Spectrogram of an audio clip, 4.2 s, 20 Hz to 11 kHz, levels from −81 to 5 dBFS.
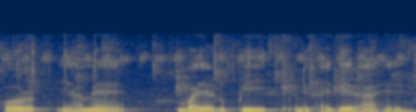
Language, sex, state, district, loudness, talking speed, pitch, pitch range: Hindi, male, Arunachal Pradesh, Longding, -18 LUFS, 130 wpm, 95 Hz, 95-100 Hz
